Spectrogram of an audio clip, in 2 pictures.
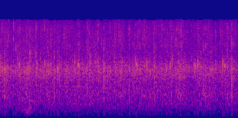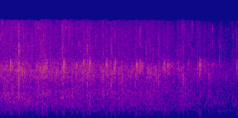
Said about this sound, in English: Amen. Clap your hands all over the house.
